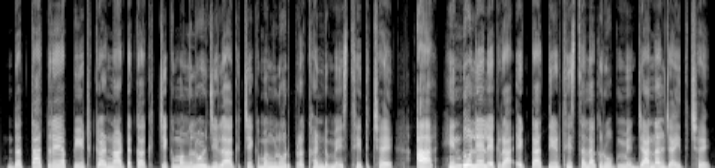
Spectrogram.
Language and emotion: Maithili, neutral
